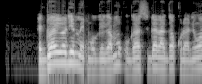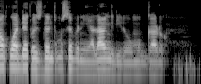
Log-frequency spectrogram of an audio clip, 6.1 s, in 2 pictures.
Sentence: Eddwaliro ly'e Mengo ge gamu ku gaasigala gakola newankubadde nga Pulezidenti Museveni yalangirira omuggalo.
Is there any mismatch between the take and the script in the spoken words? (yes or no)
yes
